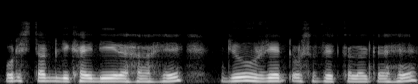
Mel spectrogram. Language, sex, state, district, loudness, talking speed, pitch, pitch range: Hindi, male, Arunachal Pradesh, Longding, -16 LUFS, 155 wpm, 145 Hz, 140-150 Hz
